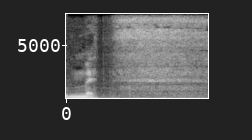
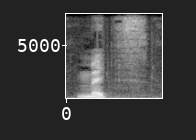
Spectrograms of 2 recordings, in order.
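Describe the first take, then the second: First: The word ends with a clear s sound. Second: The word ends without a final consonant sound.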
